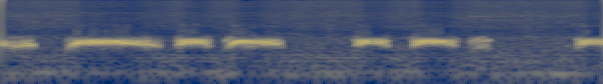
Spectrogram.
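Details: Odd-voiced spotted dove in a calling contest with a stuttering-style decoy. It gives a run of about eight mellow coos, some drawn out and some clipped and broken, at uneven spacing, with a soft low rumble beneath.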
